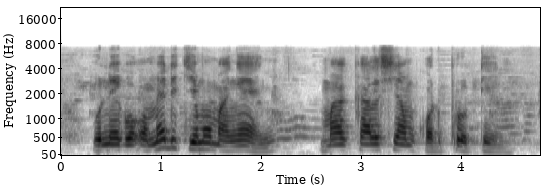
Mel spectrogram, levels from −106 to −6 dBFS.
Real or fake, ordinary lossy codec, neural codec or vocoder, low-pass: real; none; none; 7.2 kHz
